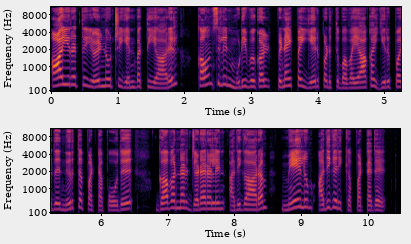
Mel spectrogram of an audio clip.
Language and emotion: Tamil, neutral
